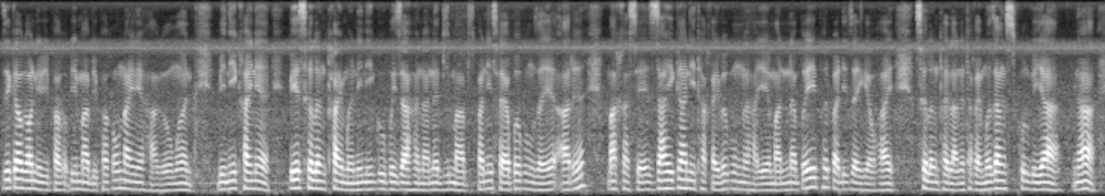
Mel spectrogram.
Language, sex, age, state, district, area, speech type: Bodo, male, 30-45, Assam, Chirang, rural, spontaneous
